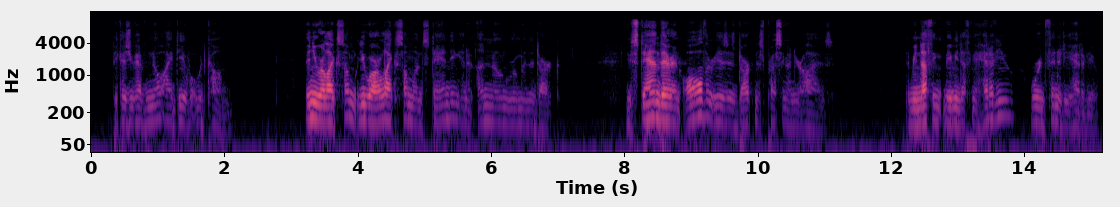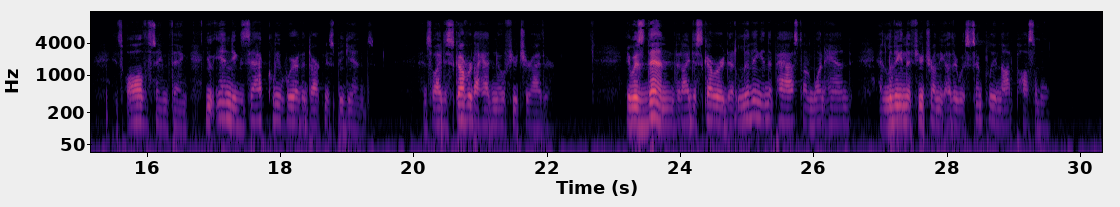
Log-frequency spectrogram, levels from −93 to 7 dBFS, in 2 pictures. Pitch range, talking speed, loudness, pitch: 120-140 Hz, 195 wpm, -43 LUFS, 130 Hz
